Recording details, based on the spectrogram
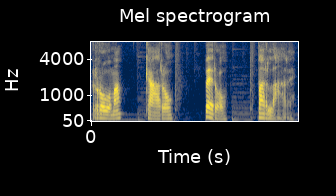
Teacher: The English R usually sits quite far back in the mouth. Italian R is more forward. Your tongue moves closer to the area just behind your top teeth.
